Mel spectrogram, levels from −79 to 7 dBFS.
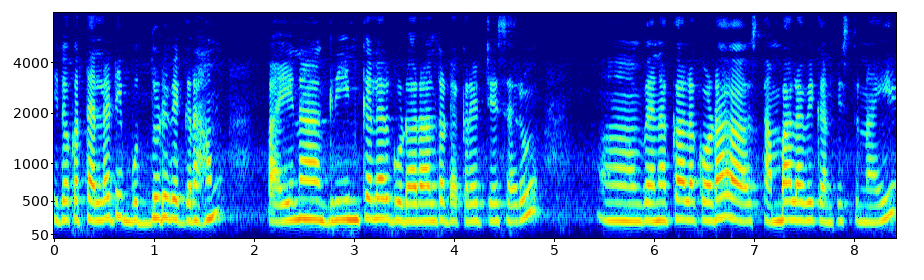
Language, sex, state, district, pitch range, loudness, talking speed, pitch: Telugu, female, Andhra Pradesh, Visakhapatnam, 235-260 Hz, -20 LUFS, 120 wpm, 245 Hz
